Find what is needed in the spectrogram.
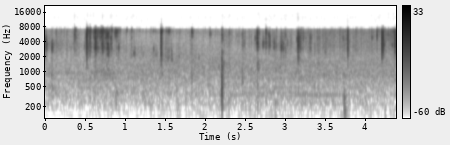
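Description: Faint, irregular small clicks and crackles, with a few sharper ticks among them.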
